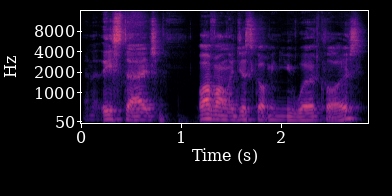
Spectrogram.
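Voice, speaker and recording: A man with an Australian accent telling a relaxed story as a podcast co-host, swearing casually. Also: mid-range voice, normal speed, reverberant. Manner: relaxed, swears, tells a mishap yarn.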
